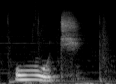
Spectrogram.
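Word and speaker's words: Łódź: з великої то вужі це назва польського міста уч уч не лякайтесь цього слова все можна навчитись вимовляти уч Якщо пливемо лоджу так то нам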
